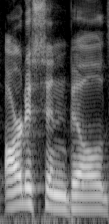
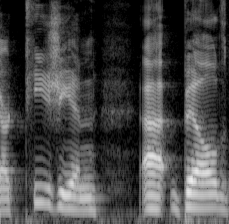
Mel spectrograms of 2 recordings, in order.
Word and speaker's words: Artesian Builds: up to me as me mispronouncing as artisan builds and is actually artesian builds but regardless whatever you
